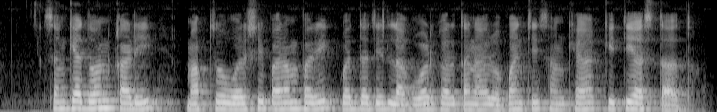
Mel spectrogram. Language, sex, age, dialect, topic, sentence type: Marathi, male, 18-24, Southern Konkan, agriculture, question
